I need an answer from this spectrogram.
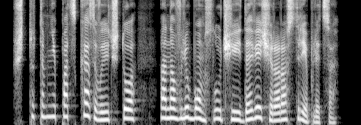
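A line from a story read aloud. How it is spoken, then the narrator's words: Soft whisper. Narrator (Russian): тихонько прошептала она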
